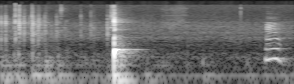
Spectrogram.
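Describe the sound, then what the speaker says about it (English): A cork pops out of a bottle of bourbon with one sharp, hollow pop close by, amid low background talk and a brief voice afterward. "All right, pause for cork pop."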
